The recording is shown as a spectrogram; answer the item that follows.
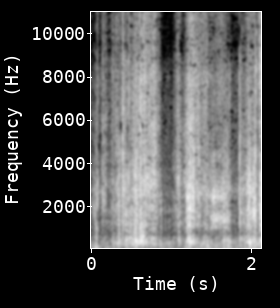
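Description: Plastic snack wrappers and fruit-jelly pouches crinkling as they are shifted and picked up from a pile, in uneven rustles.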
